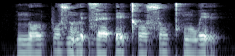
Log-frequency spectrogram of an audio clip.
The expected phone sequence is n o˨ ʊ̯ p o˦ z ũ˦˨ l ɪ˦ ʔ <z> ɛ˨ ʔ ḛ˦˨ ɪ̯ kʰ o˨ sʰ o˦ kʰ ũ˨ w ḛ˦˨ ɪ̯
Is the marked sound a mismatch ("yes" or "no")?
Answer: no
